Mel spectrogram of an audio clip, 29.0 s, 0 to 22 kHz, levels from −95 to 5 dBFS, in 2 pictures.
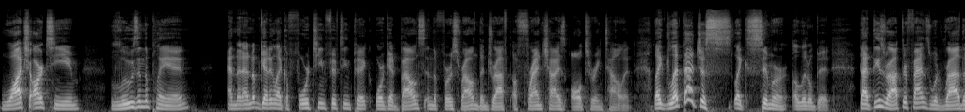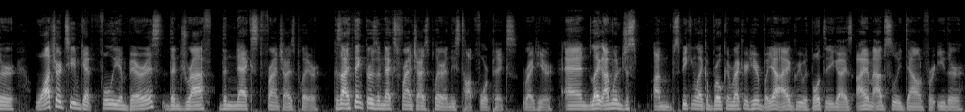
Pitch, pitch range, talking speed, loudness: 125 Hz, 110-140 Hz, 205 wpm, -32 LUFS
